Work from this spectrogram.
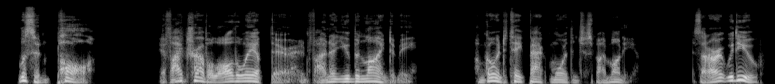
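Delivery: put-on plain, matter-of-fact, flat delivery. Quoting Daniel warning Paul while shaking his hand: matter-of-fact Daniel voice. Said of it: "he just says it so matter of fact".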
